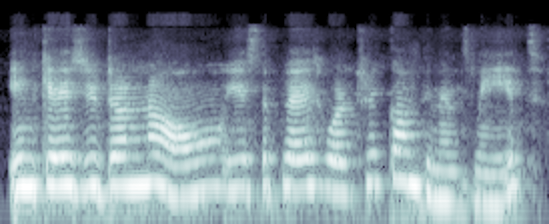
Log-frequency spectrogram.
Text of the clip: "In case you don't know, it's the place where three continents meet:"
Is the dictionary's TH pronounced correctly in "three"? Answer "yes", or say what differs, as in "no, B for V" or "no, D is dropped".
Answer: no, T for TH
